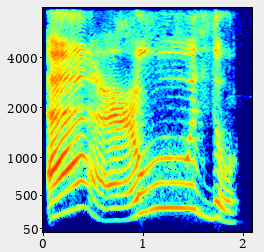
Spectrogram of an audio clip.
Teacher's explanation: Ayn qolib ketyapti keyin ayndan keyin vav borda mad ikki harakat. Mad tobiiy ovozni ikki harakat uzatish keraku.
